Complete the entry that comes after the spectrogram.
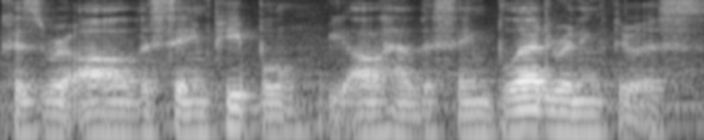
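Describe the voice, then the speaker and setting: There is noticeable background noise. A man with an American accent speaks in a very deep, low pitch with monotone, flat intonation. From Hopi Reservation, Arizona, US. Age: 30s. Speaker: interviewee. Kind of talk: interview.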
